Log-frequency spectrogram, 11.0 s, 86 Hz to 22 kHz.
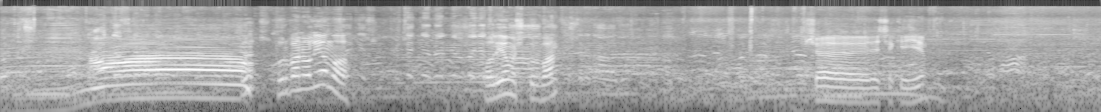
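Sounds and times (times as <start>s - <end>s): cow mooing: 0.2s - 2.6s, 7.6s - 9.3s.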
